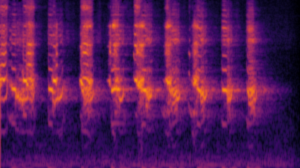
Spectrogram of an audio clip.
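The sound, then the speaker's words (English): A series of about eight raspy turkey yelps scraped on a pot call from the edge toward the center, high to low, evenly spaced and steady, each note sharp and loud before the last few trail off slightly. “That's my four-step program for, I guess, using a pot call more efficiently.”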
